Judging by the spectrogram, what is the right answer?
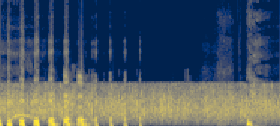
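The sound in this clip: Studio audience on a talk show applauding a returning guest: steady, full clapping that continues throughout, with voices speaking over it at first before the applause carries on alone.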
